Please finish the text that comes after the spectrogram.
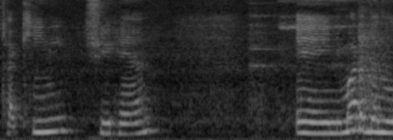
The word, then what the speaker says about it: Takini Shie-Han: sheehan wars um and that's how it's pronounced takini shihan and you might have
